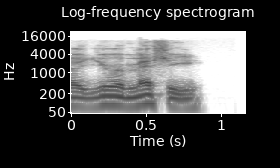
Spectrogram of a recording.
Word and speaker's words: Urameshi: I listened to your Urameshi. – Mm-hmm. I don't mm-hmm. know if I'm saying it correctly. – Yeah, yeah, that's correct.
